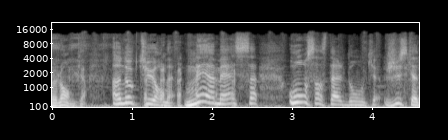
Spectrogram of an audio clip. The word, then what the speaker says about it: Metz: Voilà, il y a eu des problèmes parce qu'on dit Metz tout bêtement, même si ça s'écrit M E T Z.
